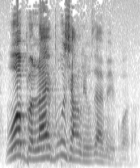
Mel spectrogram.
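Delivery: ordinary delivery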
